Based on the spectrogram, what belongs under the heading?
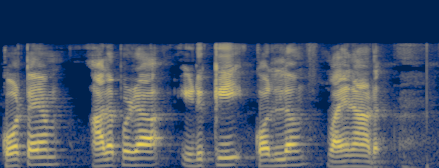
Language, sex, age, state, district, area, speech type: Malayalam, male, 45-60, Kerala, Alappuzha, rural, spontaneous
